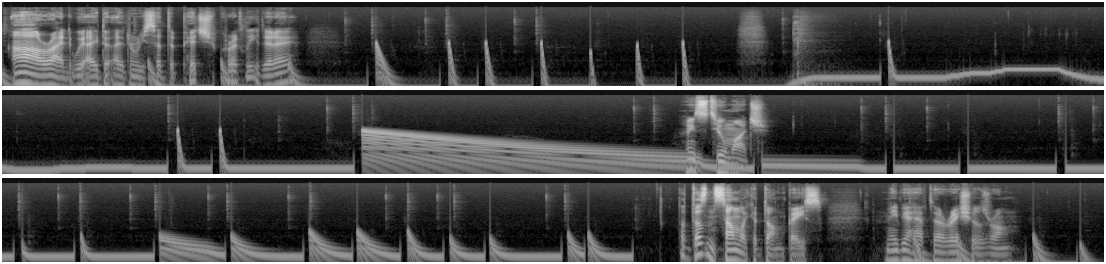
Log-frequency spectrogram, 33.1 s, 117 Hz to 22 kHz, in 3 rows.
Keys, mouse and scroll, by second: 3.5 click, 4.3 click, 5.2 click, 7.9-9.4 drag, 10.1-13.0 drag, 14.3 click, 17.4 click, 18.1 click, 19.7 click, 20.3-21.9 drag, 22.0 click, 22.7 click, 23.4 click, 24.2 click, 24.9 click, 25.9 click, 26.5 click, 27.5 click, 30.1-31.4 drag.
